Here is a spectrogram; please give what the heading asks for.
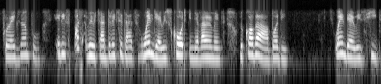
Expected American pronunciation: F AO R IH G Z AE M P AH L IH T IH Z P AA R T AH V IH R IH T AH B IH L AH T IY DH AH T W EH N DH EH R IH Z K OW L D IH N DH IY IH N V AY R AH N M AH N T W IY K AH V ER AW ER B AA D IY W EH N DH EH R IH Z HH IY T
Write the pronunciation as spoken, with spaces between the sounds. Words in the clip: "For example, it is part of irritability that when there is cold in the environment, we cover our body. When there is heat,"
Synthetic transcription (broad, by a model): F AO R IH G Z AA M P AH L IH T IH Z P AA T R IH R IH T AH B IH L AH T IY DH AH T W EH N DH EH R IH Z K OW D IH N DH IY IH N V AY R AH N M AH N T W IY K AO V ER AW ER B AA D IY W EH N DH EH R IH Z HH IY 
